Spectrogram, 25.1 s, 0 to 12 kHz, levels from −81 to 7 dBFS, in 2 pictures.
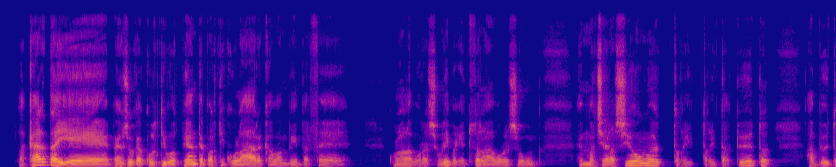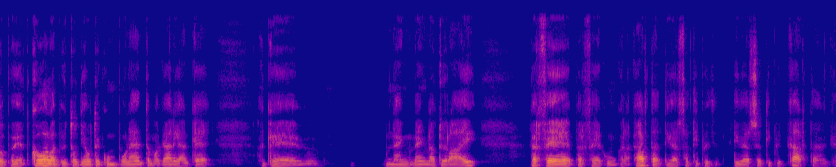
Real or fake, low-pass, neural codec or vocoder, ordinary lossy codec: real; 10.8 kHz; none; Opus, 64 kbps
